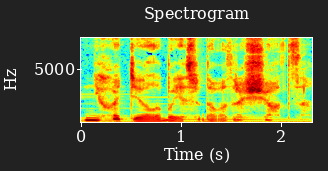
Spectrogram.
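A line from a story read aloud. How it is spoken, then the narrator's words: Muttering. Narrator (Russian): пробормотала песчаная буря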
